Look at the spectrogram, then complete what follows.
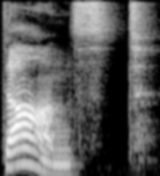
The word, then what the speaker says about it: danced: be the same idea Ed is going to sound like t t last night I danced until 5 a.m. danced let's see if we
